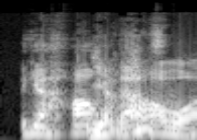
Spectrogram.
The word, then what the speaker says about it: Yahweh: Yahweh. That's how it's pronounced, everybody.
